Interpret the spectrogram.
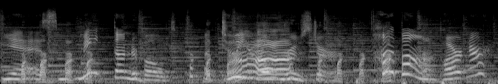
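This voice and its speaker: A folksy cowgirl huckster played by a woman in an old-time radio ad, with a high, swooping voice and exaggerated western patter. She pushes her wares eagerly over music at a live outdoor show. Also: sing-song, slow, full character voice. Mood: hearty sales pitch. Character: folksy, eager cowgirl pitchwoman for a dude ranch. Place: outdoor park stage.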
